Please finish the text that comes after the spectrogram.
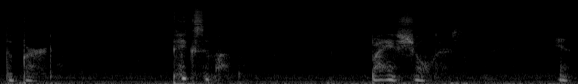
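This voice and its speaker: Slow whispering woman telling a bedtime story. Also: medium pitch, steady tone. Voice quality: whispery, breathy. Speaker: ASMR host and storyteller.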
